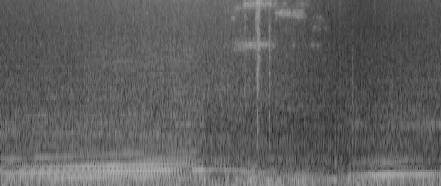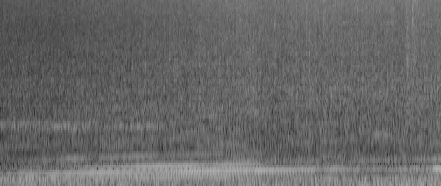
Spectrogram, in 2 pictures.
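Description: A race car engine roars, climbing in pitch as it speeds up, dropping as it brakes, then climbing again.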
